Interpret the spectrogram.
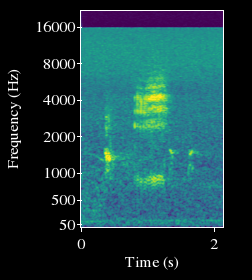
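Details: Calyptorhynchus lathami lathami, the South-eastern Glossy Black-Cockatoo, at a foraging site on the Kings Tableland in the Blue Mountains, Australia, 2022. A short note, then a drawn-out creaky, wheezing call of about half a second, followed by soft trailing notes.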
